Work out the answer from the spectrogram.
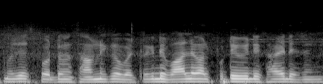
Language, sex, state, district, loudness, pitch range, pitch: Hindi, male, Madhya Pradesh, Umaria, -16 LUFS, 115-125 Hz, 125 Hz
